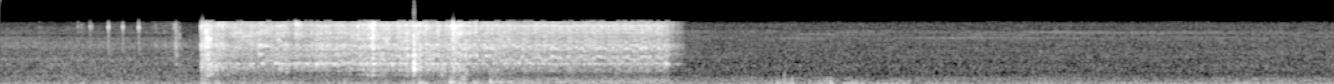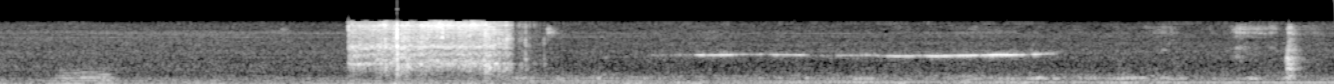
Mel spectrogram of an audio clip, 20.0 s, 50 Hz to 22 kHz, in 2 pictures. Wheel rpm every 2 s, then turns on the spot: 50, 170, 90, 0, 0, 0, 100, 0, 0, 0.
none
